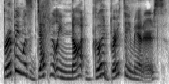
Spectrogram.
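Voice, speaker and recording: A woman's voice: sits high, sing-song, normal speed, a bit bright. A woman narrating a children's storybook expressively, with little asides to young listeners. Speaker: storyteller reading a children's book aloud in character as a princess.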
